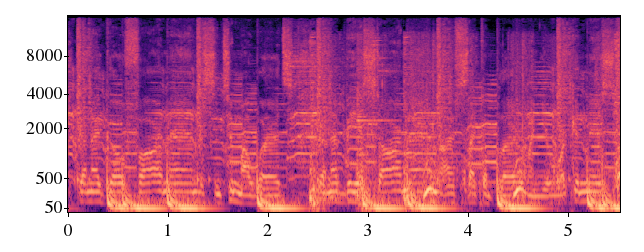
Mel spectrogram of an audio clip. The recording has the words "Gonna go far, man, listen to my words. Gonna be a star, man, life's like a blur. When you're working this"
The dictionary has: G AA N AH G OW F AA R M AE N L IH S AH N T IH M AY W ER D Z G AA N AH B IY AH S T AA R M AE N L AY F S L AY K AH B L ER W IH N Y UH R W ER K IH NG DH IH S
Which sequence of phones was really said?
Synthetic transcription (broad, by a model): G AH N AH G OW F AA R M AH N L IH S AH N T IH M AY W ER D Z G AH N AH B IY AH S T AA R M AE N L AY S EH K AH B L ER W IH N Y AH R W ER K IH NG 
